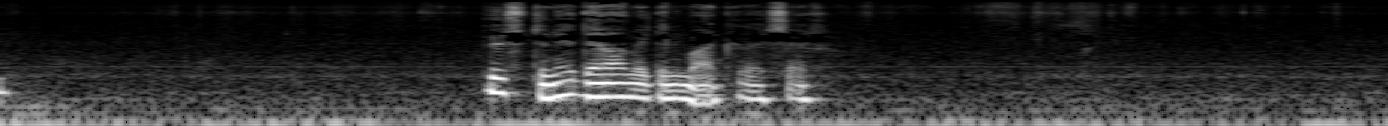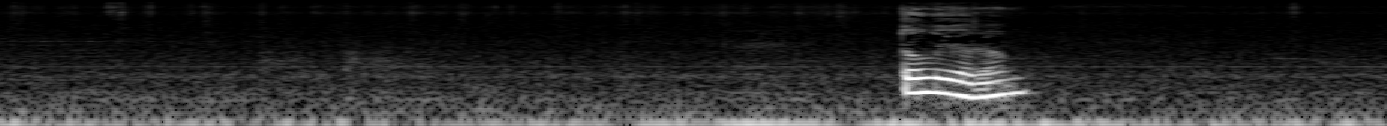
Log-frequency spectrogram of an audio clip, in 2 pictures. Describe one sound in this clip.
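A crochet hook softly scrapes and pulls through coarse twine.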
